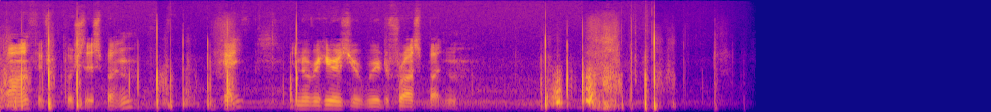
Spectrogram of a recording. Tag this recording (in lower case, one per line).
speech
